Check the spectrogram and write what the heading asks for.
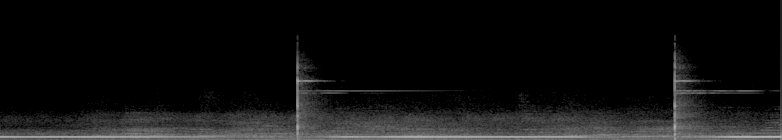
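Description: Tuning fork struck twice with a rubber hammer: each blow is a sharp tap followed by a clear, steady single-pitched tone that rings for a couple of seconds and fades. The fork is already ringing at the start from an earlier strike.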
